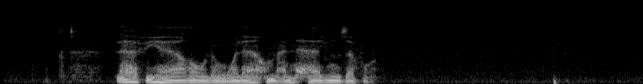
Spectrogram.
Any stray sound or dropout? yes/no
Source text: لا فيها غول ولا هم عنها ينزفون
no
